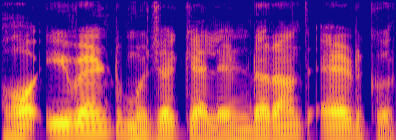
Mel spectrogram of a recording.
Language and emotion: Goan Konkani, neutral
